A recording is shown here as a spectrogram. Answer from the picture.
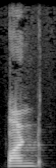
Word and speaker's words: Pfund: इसे कहा जाता है बामर, देन पास्चन, देन ब्रैकेट, और देन फंड, बट स्पेलिंग होती PFUND, PFUND।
